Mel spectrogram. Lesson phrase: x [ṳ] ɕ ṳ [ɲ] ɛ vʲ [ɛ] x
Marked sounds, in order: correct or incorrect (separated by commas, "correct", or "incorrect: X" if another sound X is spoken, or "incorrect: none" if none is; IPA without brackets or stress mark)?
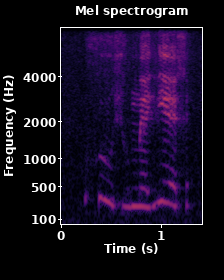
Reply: incorrect: u, incorrect: m, correct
